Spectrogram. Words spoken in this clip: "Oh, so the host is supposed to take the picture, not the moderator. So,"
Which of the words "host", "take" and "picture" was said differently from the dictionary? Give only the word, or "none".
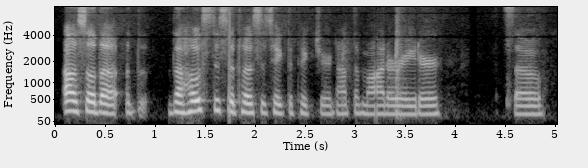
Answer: none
